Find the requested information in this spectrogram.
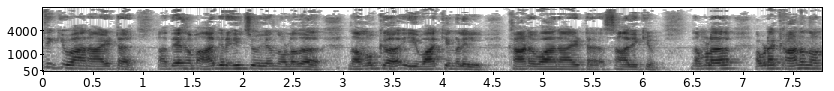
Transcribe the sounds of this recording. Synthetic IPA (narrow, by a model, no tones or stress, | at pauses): t̪ːik̬ʲːuʋaːnaːjiʈːɨ | ɐd̪ːe̞ːɦɐmaːɡɾɐɦit͡ɕːue̞nːuɭːɐðɨnɐmukːɨiːʋaːkjɐŋːɐɭilkaːɳuʋaːnaːjiʈːɨsaːd̪ʱikʲːum | nɐmːɐɭɐʋiɽe̞kaːɳunːu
